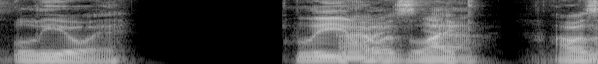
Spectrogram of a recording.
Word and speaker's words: Liyue: I remember I used to be so proud whenever I learned that I could officially pronounce Liyue. Liyue.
